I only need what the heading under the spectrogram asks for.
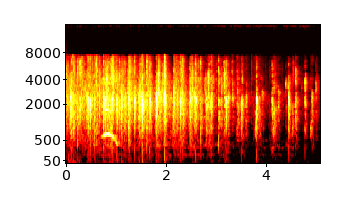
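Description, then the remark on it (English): A church audience claps their hands to the Lord in dense, sustained applause, many overlapping sharp claps forming a steady crackling roar that thins out slightly toward the end. “Let's clap our hands to the Lord of glory.”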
